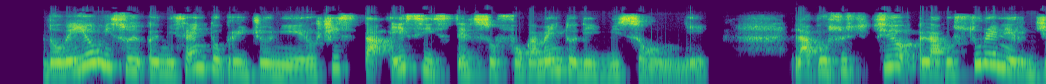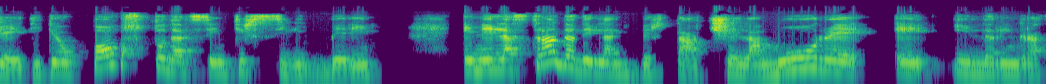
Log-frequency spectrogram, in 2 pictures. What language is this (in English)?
Italian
